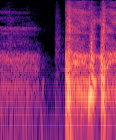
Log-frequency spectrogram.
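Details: Female gamer with a cold who says she is coughing a lot, during a live game stream: a short run of two or three harsh coughs after quiet talk.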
